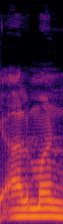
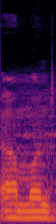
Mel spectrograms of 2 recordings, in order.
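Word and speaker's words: almond: एम ओ एन डी आलमंड नहीं पढ़ेंगे एल साइल इसका पढ आम पढ़ेंगे ए एम एम आम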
